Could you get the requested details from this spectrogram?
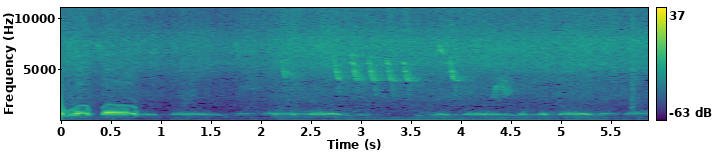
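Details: Female spotted dove calling to stir a male: two loud arched coos open, followed by a long series of soft murmuring coo notes over low hum and high hiss, with faint chirps from another bird.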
